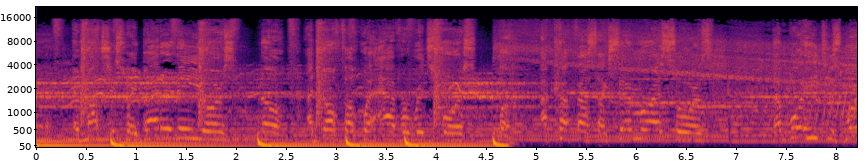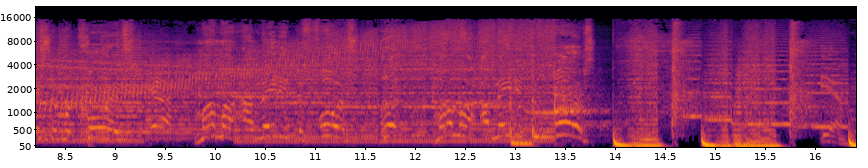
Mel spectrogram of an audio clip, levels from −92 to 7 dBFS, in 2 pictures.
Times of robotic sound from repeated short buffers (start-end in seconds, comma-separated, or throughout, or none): none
